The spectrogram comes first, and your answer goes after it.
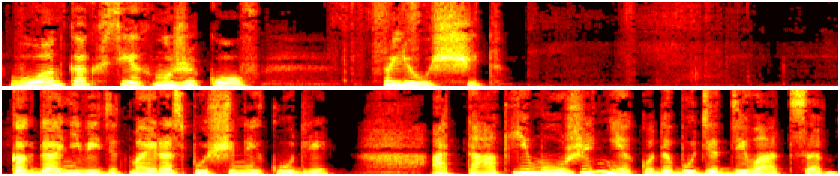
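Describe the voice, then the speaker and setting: A woman narrating a first-person audiobook with expressive, lively inner monologue. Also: mid-range voice, a little slow, pauses often, no room sound, clean studio sound. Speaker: audiobook reader.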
